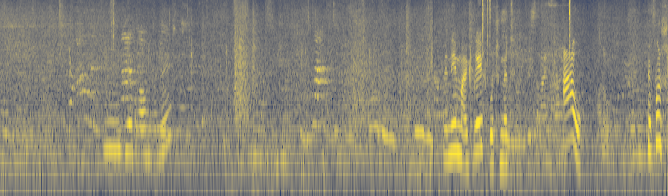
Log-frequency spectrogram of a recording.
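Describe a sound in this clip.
A shopping cart rattles as it rolls over a hard floor.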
